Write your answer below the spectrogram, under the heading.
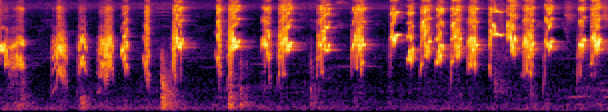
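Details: Lure and training song of a Javan myna in full voice: dense, harsh chattering notes mixed with squeaky whistles, repeated quickly and almost without pause for six seconds.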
